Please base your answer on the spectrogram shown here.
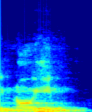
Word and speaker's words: neun: 9, neun, kayak tadi, OI, EU dibaca OI, jadi neun.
